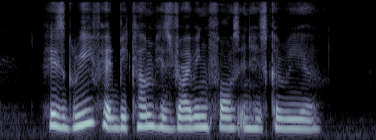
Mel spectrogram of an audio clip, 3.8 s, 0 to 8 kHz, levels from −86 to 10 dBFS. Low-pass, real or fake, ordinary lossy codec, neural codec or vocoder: none; real; none; none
